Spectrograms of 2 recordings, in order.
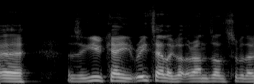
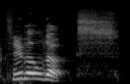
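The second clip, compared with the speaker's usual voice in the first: bingo caller; 9 semitones higher, slower than usual. Pretend. Bingo call for twenty-two.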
